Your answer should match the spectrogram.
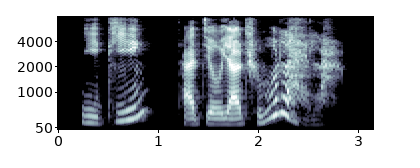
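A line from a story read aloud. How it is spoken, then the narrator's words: Smiling, gentle. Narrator (Chinese): 鸡妈妈微笑着说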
